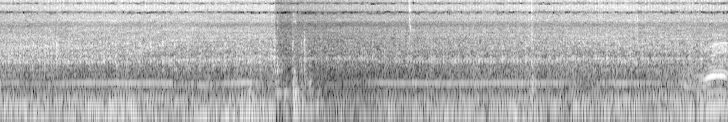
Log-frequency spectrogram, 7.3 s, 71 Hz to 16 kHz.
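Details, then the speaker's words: 2004 Honda CR-V after misfire repair, faulty spark plug found and all plugs replaced and gapped: steady, even idle with constant low hum and no skipped beats, firing cleanly on all cylinders. "Okay. So, it's running good."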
